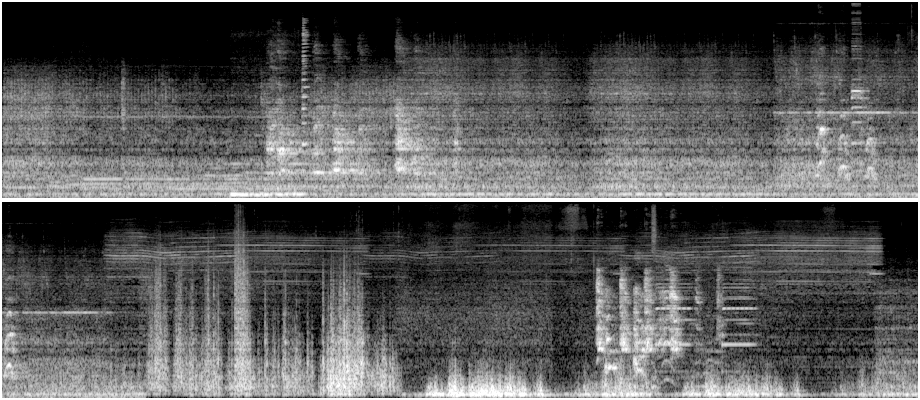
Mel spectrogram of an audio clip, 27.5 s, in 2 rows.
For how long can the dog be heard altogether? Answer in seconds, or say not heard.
7 s.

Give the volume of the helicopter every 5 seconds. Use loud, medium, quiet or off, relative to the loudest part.
loud, loud, loud, quiet, quiet, medium.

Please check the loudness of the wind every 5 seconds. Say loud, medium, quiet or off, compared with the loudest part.
quiet, quiet, quiet, loud, loud, medium.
